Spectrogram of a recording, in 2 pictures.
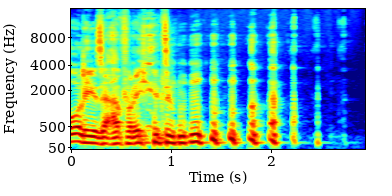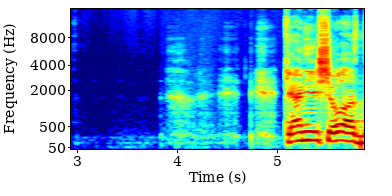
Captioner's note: Ketawa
